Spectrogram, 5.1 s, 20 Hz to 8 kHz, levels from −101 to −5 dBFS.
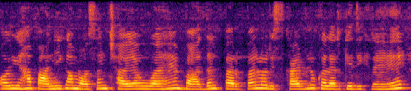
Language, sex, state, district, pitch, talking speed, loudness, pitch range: Hindi, female, Bihar, Sitamarhi, 245 Hz, 210 wpm, -20 LUFS, 230-270 Hz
